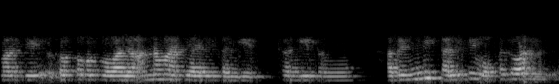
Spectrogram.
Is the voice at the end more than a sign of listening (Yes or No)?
No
